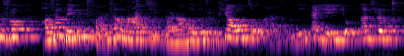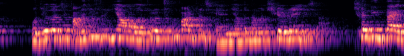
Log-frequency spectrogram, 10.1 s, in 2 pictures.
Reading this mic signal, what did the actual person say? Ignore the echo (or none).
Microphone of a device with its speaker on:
none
